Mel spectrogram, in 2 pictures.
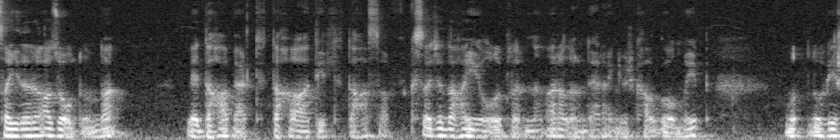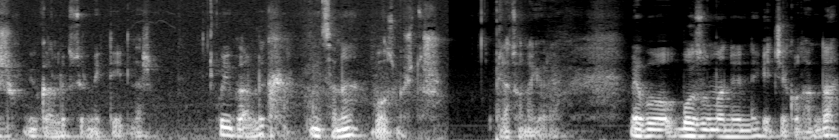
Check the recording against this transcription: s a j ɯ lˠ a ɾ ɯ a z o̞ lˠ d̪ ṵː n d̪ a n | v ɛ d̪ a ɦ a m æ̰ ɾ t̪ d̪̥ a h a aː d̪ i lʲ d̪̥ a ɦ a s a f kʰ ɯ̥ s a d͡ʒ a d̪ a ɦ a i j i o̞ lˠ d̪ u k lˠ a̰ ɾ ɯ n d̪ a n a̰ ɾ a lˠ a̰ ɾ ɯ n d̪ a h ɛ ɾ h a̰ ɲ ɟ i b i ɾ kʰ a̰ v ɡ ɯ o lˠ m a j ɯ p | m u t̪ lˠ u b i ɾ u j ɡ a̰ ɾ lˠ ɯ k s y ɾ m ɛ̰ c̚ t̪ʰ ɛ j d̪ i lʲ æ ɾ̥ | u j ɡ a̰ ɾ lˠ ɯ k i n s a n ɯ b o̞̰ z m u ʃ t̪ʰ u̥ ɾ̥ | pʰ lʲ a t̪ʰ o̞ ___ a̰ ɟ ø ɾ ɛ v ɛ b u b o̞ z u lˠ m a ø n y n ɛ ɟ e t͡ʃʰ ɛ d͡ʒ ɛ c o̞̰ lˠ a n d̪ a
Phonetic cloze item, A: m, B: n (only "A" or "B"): B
